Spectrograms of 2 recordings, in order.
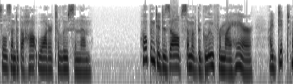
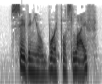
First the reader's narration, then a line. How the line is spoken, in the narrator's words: snarled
